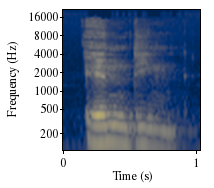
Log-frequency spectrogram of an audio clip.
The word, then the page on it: om: /ɔm/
